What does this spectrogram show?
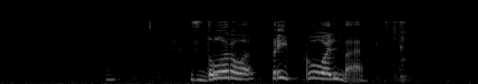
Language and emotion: Russian, positive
